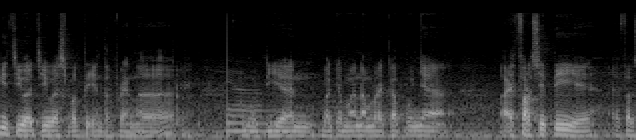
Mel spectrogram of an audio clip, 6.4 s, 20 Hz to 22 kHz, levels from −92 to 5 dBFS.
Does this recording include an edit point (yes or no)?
yes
